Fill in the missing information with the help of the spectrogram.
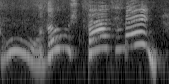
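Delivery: very high, slow mewing cat; meowing cat voice. A narrator's reading. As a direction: stretch it out like a fretful cat. Cats meowing the words.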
